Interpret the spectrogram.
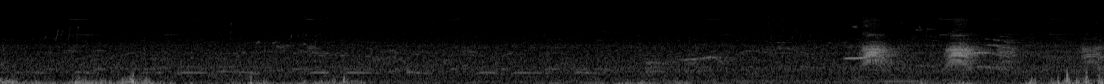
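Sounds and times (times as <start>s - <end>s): faint bird chirping: 0.0s - 10.2s
loud harsh bird calls: 8.4s - 10.2s.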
